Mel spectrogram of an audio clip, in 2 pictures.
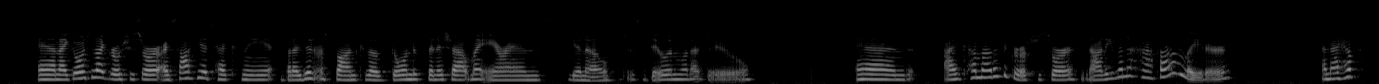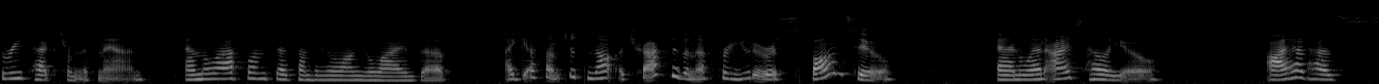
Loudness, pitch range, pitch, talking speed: -40 LUFS, 210-265 Hz, 225 Hz, 185 wpm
